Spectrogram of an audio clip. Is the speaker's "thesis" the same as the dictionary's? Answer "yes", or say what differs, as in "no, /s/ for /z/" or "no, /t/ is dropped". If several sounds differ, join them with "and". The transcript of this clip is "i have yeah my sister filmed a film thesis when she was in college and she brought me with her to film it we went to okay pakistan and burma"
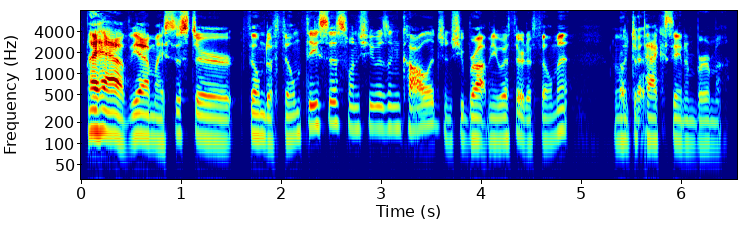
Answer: yes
